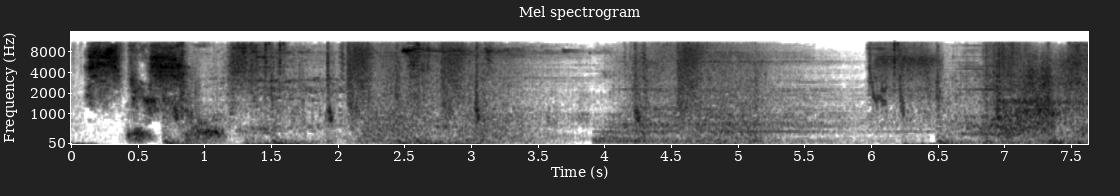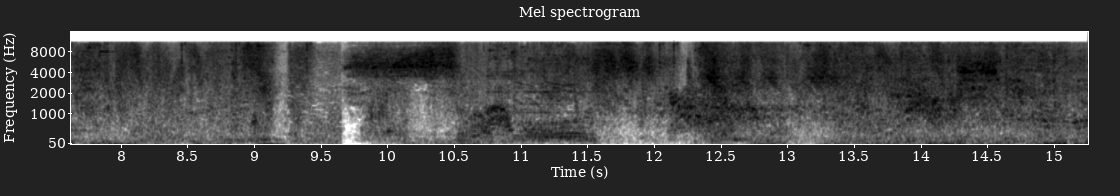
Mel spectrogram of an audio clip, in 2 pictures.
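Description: Magic spells crackle and whoosh in a battle.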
